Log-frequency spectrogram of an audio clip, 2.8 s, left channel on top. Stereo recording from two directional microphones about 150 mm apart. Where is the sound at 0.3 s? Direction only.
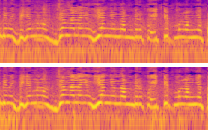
55° right (ahead or behind).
